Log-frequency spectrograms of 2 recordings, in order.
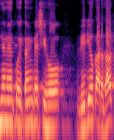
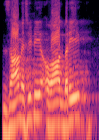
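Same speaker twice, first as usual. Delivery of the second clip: usual speaking voice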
